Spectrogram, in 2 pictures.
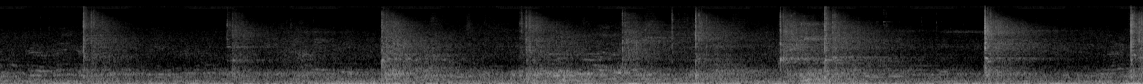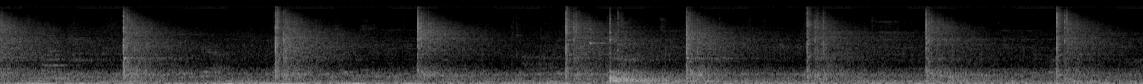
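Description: Badminton rackets hit a shuttlecock back and forth with sharp pops that echo through a large hall.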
